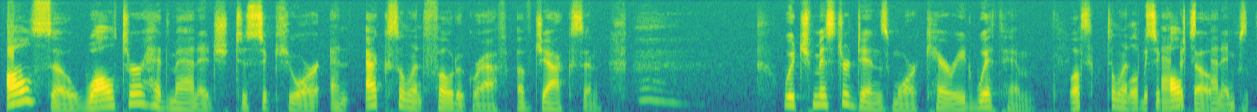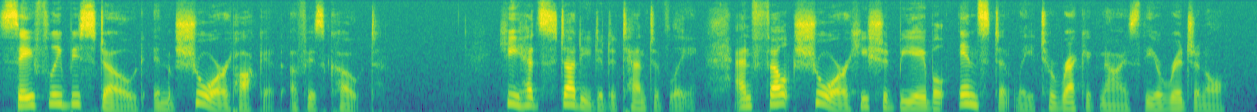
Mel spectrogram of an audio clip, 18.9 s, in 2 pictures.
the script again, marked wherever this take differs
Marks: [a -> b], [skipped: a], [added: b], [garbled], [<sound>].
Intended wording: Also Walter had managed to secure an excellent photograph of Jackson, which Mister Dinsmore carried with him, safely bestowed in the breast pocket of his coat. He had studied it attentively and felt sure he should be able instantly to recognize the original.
Also Walter had managed to secure an excellent photograph of Jackson, [sigh] which Mister Dinsmore carried with him, [garbled] safely bestowed in the [breast -> sure] pocket of his coat. He had studied it attentively and felt sure he should be able instantly to recognize the original.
